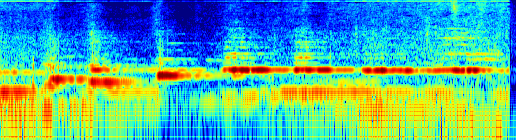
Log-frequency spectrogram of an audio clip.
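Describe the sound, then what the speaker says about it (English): The sea organ in Zadar, Croatia, played by waves: breathy, drifting organ-like tones rising and falling in long overlapping notes, with soft wave wash underneath. "Zadar has a strange thing called a sea organ that looks and sounds like this."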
